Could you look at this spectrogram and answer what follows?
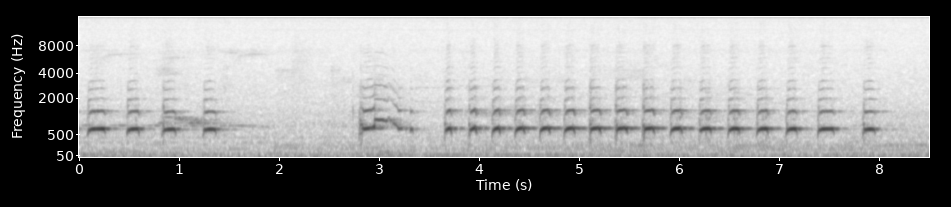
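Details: Young zebra dove with a big voice giving bursts of short hollow notes, a few spaced ones, then a drawn wavering note, followed by a long fast even series of clipped repeated notes, roughly four per second.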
